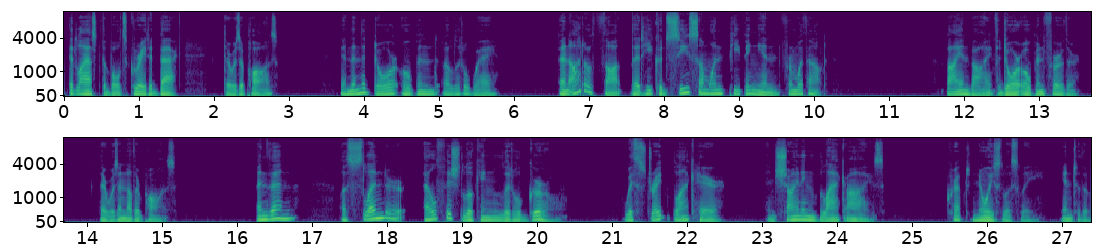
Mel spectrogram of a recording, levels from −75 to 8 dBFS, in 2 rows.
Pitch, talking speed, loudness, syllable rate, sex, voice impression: 115 Hz, 135 wpm, -20 LUFS, 4.8 syllables/s, male, masculine, adult-like, slightly cool, slightly intellectual, slightly calm, slightly friendly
